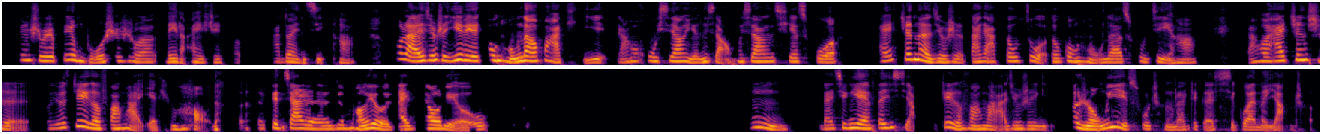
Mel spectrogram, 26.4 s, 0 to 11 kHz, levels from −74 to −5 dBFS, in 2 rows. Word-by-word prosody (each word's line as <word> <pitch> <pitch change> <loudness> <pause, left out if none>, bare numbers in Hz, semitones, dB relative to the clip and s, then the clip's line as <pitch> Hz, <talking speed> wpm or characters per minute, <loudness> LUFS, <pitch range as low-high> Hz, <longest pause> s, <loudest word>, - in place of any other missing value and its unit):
并 275 0 -1
是 240 -4 +2
并 275 -3 +1
不 170 -1 -3
是 225 +2 -4
说 180 -5 -5
为 185 -1 0
了 170 - -5
爱 180 -3 -5
这 165 +1 -9
个 150 -1 -26 0.3
八 180 - -12
段 180 -1 -2
锦 - - -5
啊。 145 +2 -9 0.4
后 325 -1 -4
来 225 -3 +7
就 260 +1 +4
是 250 -4 +2
因 275 +5 +7
为 235 -3 +7
共 260 0 +2
同 200 -5 +5
的 230 -2 +7
话 235 -9 -1
题， 155 0 -5
然 175 +1 -8
后 210 - -3
互 215 +1 -4
相 215 -1 +1
影 160 +2 +1
响， 195 - -4
互 195 - -7
相 200 +1 0
切 200 -1 -4
磋。 180 -4 -3 0.4
哎， 225 +4 -1
真 300 +1 +3
的 210 -9 +6
就 175 -1 -1
是 170 -3 -4
大 180 +3 -3
家 195 0 -2
都 220 -1 -2
做 225 0 -4
都 185 -1 -3
共 200 0 -2
同 160 -3 -4
地 170 0 -1
促 175 +2 -8
进 170 -8 -3
啊， 150 +3 -7 0.5
然 185 +4 -8
后 220 - 0
还 230 +2 +3
真 275 +3 +5
是 190 -11 -4
我 195 - -15
觉 210 - -8
得 250 - 0
这 285 0 +4
个 195 -3 +5
方 195 +1 -1
法 210 - -1
也 115 - -7
挺 165 - -8
好 180 +3 -4
的， 165 -1 -4 0.5
跟 220 -1 +2
家 215 -5 +4
人、 195 -2 +2 0.2
跟 195 0 -2
朋 190 -1 +3
友 220 - +7 0.2
来 160 +2 +2
交 200 -1 +5
流。 165 +1 -1 2.6
嗯， 180 - 0 0.3
来 190 +2 -5
经 225 +2 0
验 210 -4 +5
分 230 +4 +1
享。 - - -4 0.2
这 265 -1 +1
个 170 - +1
方 180 -1 -1
法 170 -3 -3
就 180 +2 -3
是 180 -1 -4 0.3
更 260 -5 +2
容 170 +5 +5
易 275 -6 +6
促 175 +2 -5
成 155 -5 -7
了 140 +1 -5
这 165 +2 -10
个 150 - -6
习 150 -1 -9
惯 140 -3 -2
的 110 - -5
养 105 - -3
成， - - -15
190 Hz, 230 characters per minute, -23 LUFS, 170-225 Hz, 2.6 s, 来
